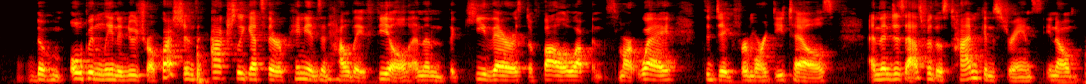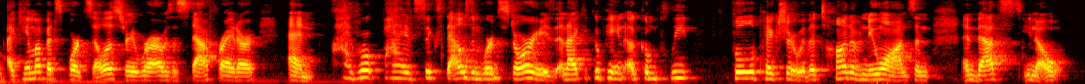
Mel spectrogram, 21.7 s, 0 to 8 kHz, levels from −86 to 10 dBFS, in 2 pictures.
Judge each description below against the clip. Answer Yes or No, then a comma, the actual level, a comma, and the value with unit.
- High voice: Yes, high, 200 Hz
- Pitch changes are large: Yes, wide, 5.8 semitones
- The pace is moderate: No, fast, 220 wpm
